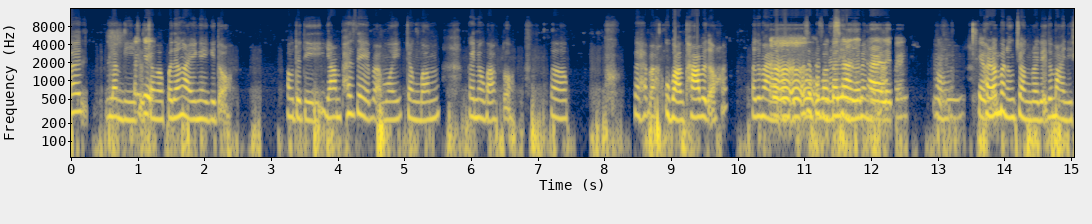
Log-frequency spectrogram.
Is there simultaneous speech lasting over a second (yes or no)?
yes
